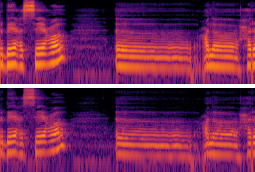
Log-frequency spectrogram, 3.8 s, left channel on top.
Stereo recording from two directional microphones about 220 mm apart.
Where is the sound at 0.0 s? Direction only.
40° left (ahead or behind).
